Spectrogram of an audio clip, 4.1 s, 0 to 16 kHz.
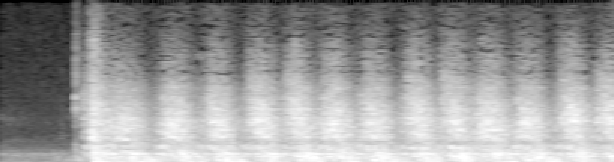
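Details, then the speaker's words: Land Rover Defender 300 TDI diesel, first start after swap to lower-mileage engine with new timing gear and belt: glow plugs on, starter churns slowly at four beats a second with good compression but never fires; fuel not yet primed. "Right, we need to get some diesel up. Uh that needs pumping. Now, I'll pump some more diesel up and I'll give it another go. Sounds a bit slow on the starter, but it sounds like it's got good compression."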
